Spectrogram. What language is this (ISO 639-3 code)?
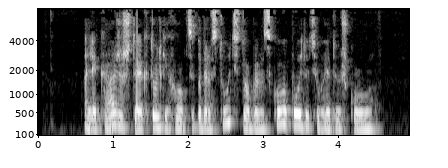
bel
